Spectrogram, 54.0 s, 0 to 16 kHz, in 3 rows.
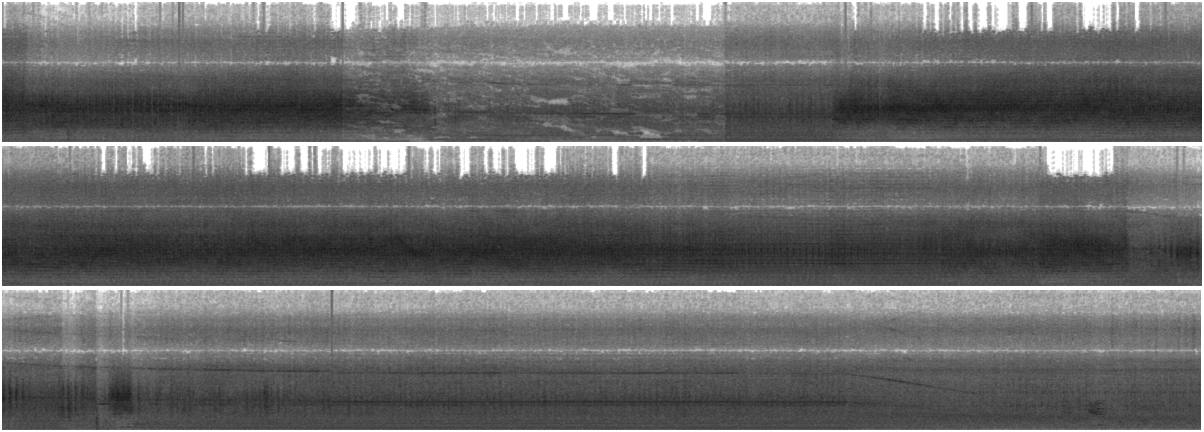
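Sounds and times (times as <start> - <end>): circular saw cutting log: 0.0 - 53.9
diesel engine drone: 0.0 - 53.9.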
